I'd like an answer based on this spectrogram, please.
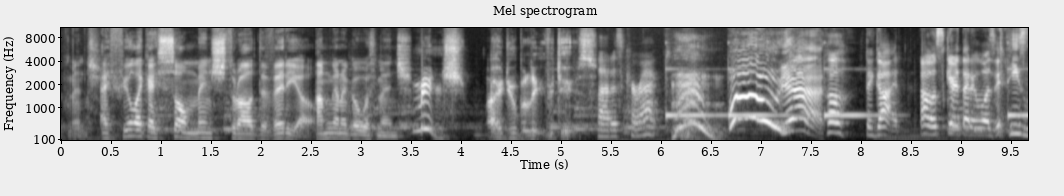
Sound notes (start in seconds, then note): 3.5 Yoda-ish voice; 6.0 sighing; 6.1 Yoda-ish grunt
